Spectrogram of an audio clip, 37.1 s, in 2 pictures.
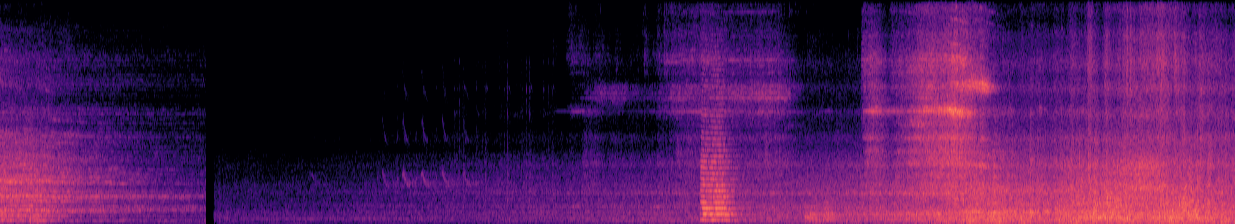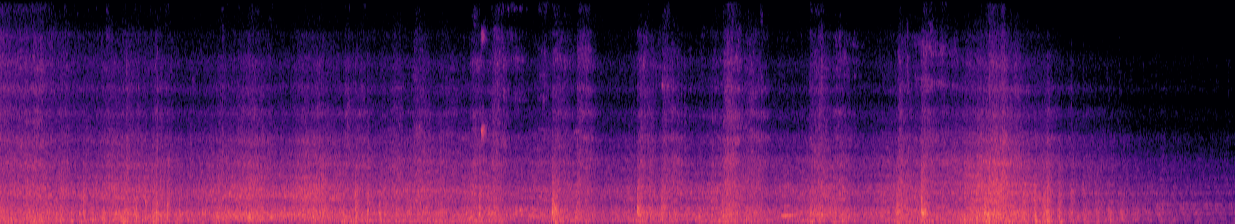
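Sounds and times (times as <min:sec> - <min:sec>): high wheel squeal: 0:00.0 - 0:03.1, 0:13.0 - 0:15.0
locomotive horn blast: 0:00.0 - 0:03.1, 0:10.5 - 0:11.3
wheels rumbling on rail: 0:06.5 - 0:37.0
rail-joint clicks: 0:06.8 - 0:09.2, 0:23.7 - 0:36.4.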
